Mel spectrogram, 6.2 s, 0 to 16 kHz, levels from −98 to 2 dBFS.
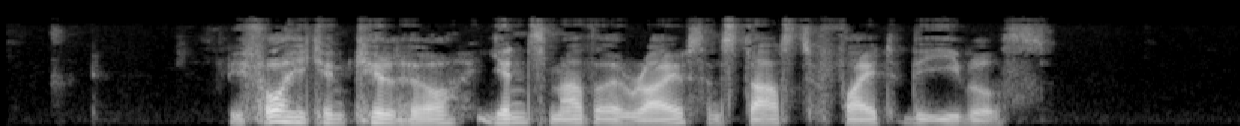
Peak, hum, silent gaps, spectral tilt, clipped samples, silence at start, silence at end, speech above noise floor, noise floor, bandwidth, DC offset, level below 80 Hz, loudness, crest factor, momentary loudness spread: -4 dBFS; none; none; -5.5 dB/octave; under 0.1%; 1.15 s; 1 s; 58 dB; -81 dBFS; 9.4 kHz; under 0.1%; -62 dBFS; -23 LUFS; 20 dB; 13 LU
